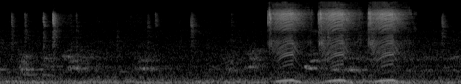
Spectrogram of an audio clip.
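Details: Siberian Husky dogs, one nibbling bread bit by bit and asking for more once it is gone, at night snack time; three short arched whining yelps in quick succession near the end, after a quiet stretch with faint talk.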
